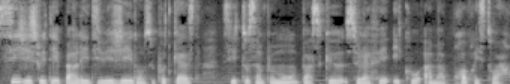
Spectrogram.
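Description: At a very slow pace, a woman speaks in a medium pitch with monotone, flat intonation and a dark, mellow, somewhat breathy tone. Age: 20s. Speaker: podcast host. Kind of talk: solo podcast introduction.

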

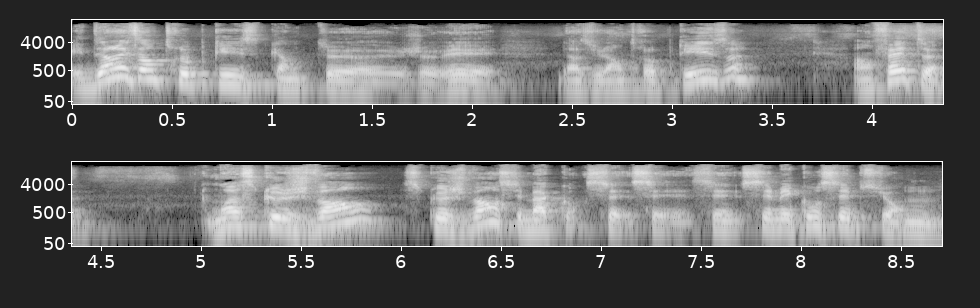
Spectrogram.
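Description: A man's fairly high, somewhat breathy voice at a fairly slow pace, with very wide pitch swings and long, frequent pauses. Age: 60s. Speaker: business consultant. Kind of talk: interview. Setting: remote call from his office. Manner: halting, many repetitions.

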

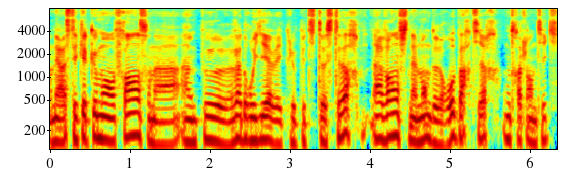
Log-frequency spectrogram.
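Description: In a dry, close sound with no echo, a man with a fairly high pitch talks at a moderate pace in a monotone, flat way. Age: 30s. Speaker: architect turned van traveller and author. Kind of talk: interview. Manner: halting.

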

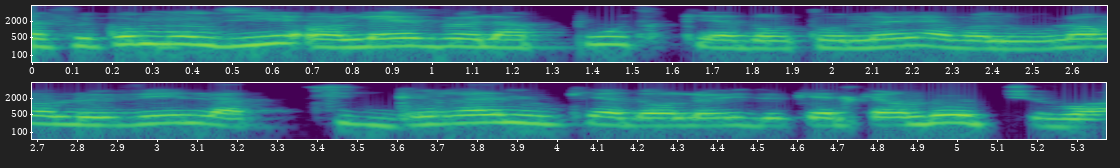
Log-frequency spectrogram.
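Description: With hardly any pauses, the words pour out at a very fast pace and ordinary pitch variation. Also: woman, medium pitch for a woman. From France. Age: 30s. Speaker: egg donor. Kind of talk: interview.

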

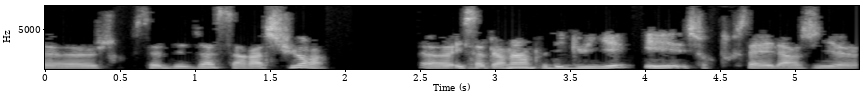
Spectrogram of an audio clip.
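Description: A woman speaks at medium pitch with fairly even intonation. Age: 30s. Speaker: former scientific researcher. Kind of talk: casual interview chat. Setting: recorded conversation over tea. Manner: halting, many hesitations.

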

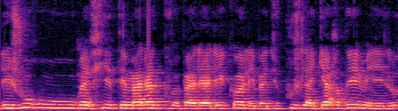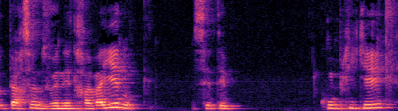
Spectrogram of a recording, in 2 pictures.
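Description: A somewhat breathy female voice, fairly high in pitch, with monotone, flat intonation. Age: 30s. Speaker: entrepreneur, brand founder. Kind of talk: interview. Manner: hesitant, many fillers.

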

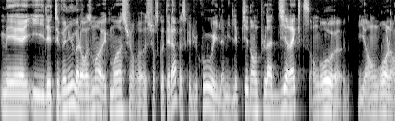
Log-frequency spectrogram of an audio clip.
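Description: Speaking at a moderate pace, a man with a medium-pitched voice and a dark, mellow tone keeps his intonation fairly even. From southern France, Aix-en-Provence. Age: 30s. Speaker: software developer, former game shop owner. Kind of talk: interview. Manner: hesitant, many fillers.

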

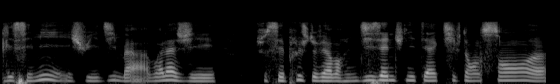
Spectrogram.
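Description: Her voice is fairly low in pitch. The woman's intonation is monotone and flat. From France, Venezuelan family. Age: 30s. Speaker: social media creator on diabetes. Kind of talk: interview. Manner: hesitant, many fillers.

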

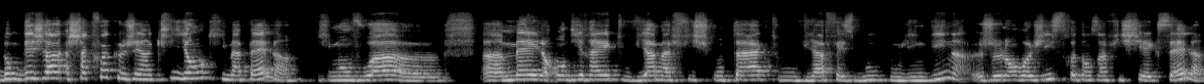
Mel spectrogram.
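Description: A woman's medium-pitched voice at a very slow pace, with ordinary pitch variation, audible room echo and noticeable background noise. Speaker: career guidance counsellor, entrepreneur. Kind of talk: casual interview.

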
